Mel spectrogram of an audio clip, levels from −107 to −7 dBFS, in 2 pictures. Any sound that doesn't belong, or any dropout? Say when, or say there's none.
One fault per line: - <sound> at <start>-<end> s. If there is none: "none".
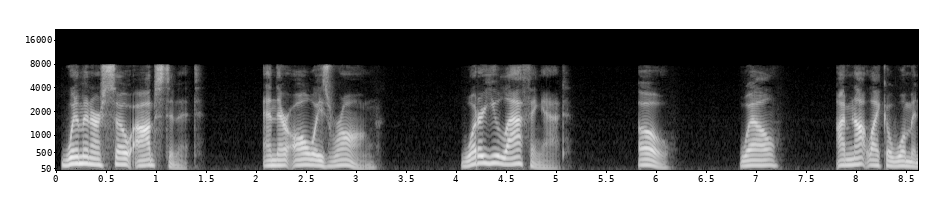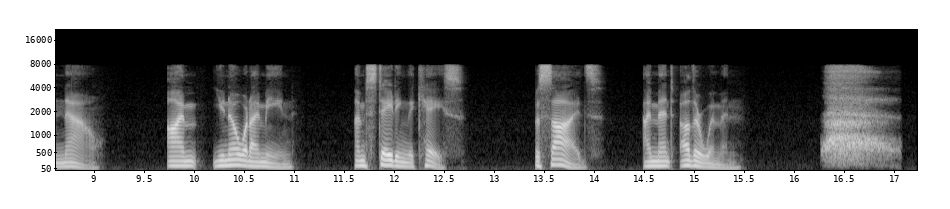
- sigh at 16.3-17.1 s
